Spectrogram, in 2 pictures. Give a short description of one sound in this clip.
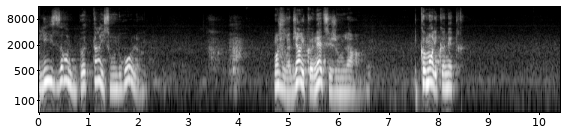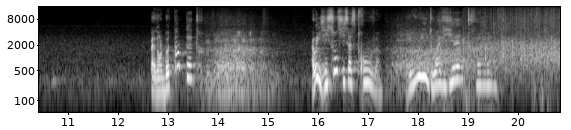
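A woman speaks with feeling into a microphone, with long pauses.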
